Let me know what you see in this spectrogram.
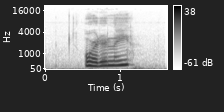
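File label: "orderly", American English; pronunciations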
